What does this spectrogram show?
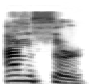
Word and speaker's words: answer: Esta de aquí, la W es silenciosa, entonces es answer.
